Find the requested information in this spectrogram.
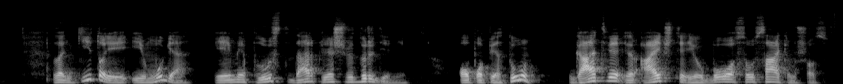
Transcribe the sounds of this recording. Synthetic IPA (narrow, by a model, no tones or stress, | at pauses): lˠɐŋʲkʲiːt̪oːjɛɪʔiːmʊɡʲæ | eːmʲeːplˠuːsʲt̪ʲd̪ɐɾpʲɾʲiɛʃʋʲɪd̪ʊɾʲd̪ʲiɛnʲiː | oːpoːpʲiɛt̪uː | ɡɑːt̪ʲʋʲeːʔɪɾɑ̰ˑɪkʃʲt̪ʲeːjɛʊbʊʋoːsɐʊsɑːkʲɪmʃoːs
